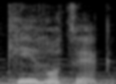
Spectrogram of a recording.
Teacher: emphasis on the first syllable short o in the middle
